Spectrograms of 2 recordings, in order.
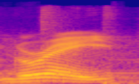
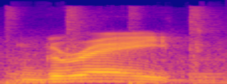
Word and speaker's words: great: Tenemos en el caso de great, que significa genial, great. ¿Ve? El sonido es diferente.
